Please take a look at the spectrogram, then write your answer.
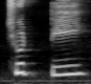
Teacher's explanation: टे की आवाज़ 2 बार आ रही है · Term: तजदीद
